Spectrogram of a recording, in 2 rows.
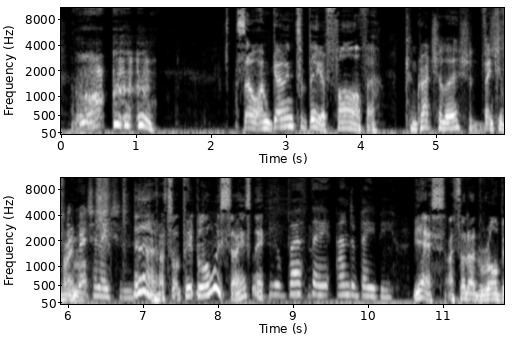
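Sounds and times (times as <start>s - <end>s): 
voiced throat clearing: 0.0s - 1.4s
speech: 2.4s - 11.8s.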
